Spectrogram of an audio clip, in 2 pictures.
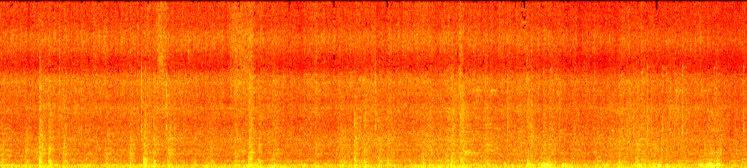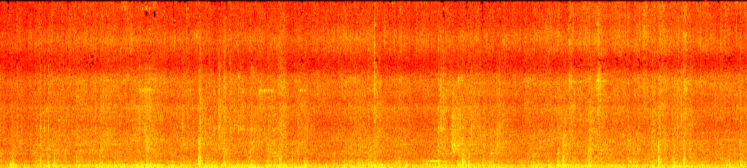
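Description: Passenger train running, heard from inside a coach through an open window: a steady rumble of wheels on rails with irregular clicks and clatter as they pass over rail joints.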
